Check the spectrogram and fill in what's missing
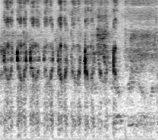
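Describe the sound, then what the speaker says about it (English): A woodpecker calls near Port Canaveral, Florida, with a quick run of about eight sharp, evenly spaced calls at moderate distance over soft outdoor background noise. "Oh, Woodpecker's here. You hear that?"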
